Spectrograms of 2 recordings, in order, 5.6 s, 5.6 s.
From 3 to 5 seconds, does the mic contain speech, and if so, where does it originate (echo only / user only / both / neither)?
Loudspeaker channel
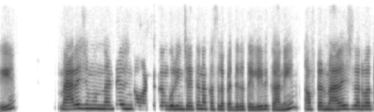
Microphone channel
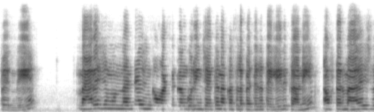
echo only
